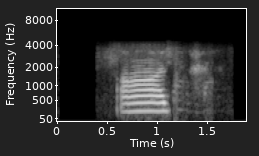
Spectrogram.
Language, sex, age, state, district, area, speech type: Santali, female, 30-45, West Bengal, Malda, rural, conversation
